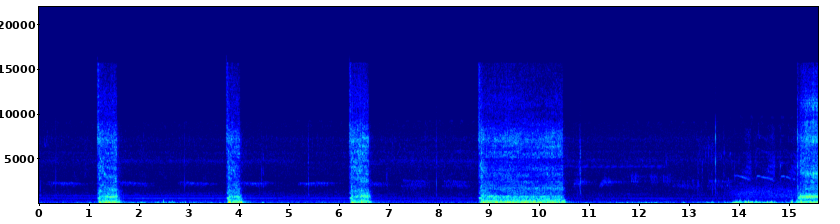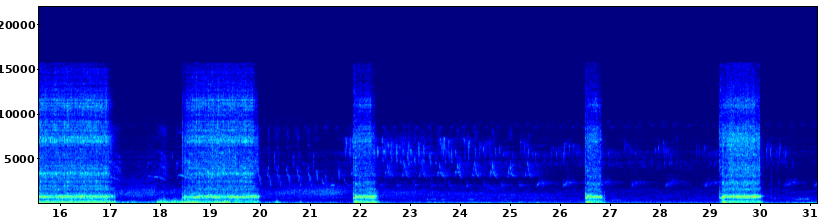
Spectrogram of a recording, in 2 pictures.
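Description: Flamethrower exhaust on an air-cooled VW Beetle firing repeatedly: nine loud bursts of flame from the tailpipe, six short ones of about half a second and three longer ones of nearly two seconds. Faint birdsong between the bursts.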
